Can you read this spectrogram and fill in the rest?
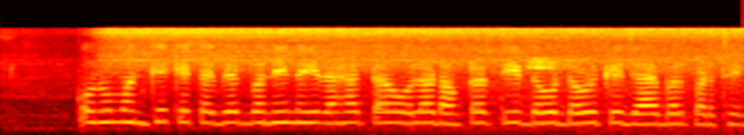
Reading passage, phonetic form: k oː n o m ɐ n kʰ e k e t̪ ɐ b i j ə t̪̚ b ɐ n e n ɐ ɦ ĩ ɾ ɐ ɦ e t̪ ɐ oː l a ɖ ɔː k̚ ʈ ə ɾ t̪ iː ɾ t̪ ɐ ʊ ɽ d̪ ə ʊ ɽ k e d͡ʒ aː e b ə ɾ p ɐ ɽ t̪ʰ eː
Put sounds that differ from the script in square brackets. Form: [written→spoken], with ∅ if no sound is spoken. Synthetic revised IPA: k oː n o m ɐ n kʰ e k e t̪ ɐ b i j ə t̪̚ b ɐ n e n ɐ ɦ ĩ ɾ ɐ ɦ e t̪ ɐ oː l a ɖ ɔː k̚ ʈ ə ɾ t̪ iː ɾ [t̪→d̪] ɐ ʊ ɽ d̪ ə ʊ ɽ k e d͡ʒ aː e b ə ɾ p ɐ ɽ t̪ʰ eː

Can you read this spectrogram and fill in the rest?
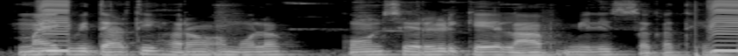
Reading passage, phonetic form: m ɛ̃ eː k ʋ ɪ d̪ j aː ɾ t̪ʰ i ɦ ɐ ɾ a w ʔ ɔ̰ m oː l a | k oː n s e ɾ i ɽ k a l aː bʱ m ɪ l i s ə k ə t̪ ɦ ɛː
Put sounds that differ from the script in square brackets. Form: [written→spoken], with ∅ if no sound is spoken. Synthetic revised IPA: m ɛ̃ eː k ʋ ɪ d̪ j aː ɾ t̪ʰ i ɦ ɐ ɾ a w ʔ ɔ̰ m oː l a | k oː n s e ɾ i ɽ k [a→e] l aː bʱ m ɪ l i s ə k ə t̪ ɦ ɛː

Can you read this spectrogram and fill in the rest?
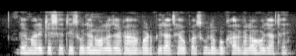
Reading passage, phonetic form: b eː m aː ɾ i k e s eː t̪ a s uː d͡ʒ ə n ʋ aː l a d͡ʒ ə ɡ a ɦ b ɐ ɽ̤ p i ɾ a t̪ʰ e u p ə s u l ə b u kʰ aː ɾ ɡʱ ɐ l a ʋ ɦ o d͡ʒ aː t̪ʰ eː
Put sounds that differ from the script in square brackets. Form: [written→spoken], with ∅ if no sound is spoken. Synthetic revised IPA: b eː m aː ɾ i k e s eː t̪ [a→i] s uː d͡ʒ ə n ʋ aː l a d͡ʒ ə ɡ a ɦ b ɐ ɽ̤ p i ɾ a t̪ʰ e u p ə s u l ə b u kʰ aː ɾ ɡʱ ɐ l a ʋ ɦ o d͡ʒ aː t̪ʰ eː

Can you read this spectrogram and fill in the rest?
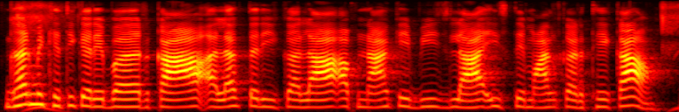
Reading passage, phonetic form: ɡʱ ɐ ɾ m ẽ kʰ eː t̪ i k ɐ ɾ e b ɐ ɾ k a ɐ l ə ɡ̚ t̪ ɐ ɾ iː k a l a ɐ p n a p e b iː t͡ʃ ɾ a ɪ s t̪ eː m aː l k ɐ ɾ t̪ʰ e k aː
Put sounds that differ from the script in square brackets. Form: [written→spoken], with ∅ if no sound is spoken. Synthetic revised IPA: ɡʱ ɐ ɾ m ẽ kʰ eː t̪ i k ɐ ɾ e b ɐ ɾ k a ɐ l ə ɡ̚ t̪ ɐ ɾ iː k a l a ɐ p n a [p→k] e b iː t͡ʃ [ɾ→l] a ɪ s t̪ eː m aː l k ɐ ɾ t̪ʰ e k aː

